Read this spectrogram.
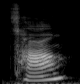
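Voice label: "cang", Mandarin pinyin, second tone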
